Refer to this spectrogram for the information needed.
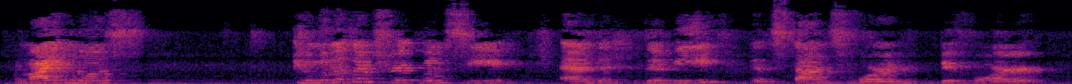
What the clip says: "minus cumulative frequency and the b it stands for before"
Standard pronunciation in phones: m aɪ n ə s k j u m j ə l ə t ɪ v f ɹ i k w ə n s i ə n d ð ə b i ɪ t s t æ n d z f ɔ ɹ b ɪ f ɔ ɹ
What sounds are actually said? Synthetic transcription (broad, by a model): m aɪ n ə s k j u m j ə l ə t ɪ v f ɹ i k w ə n s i ə n d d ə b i ɪ t s t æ n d s f ɔ ɹ b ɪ f ɔ ɹ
